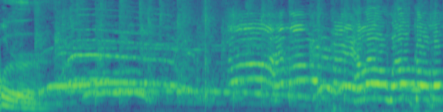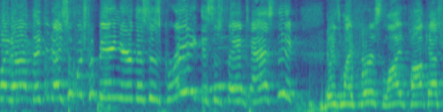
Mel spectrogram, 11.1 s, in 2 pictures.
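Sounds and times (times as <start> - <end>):
audience applause: 0.0 - 6.8
speech: 6.3 - 11.0.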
